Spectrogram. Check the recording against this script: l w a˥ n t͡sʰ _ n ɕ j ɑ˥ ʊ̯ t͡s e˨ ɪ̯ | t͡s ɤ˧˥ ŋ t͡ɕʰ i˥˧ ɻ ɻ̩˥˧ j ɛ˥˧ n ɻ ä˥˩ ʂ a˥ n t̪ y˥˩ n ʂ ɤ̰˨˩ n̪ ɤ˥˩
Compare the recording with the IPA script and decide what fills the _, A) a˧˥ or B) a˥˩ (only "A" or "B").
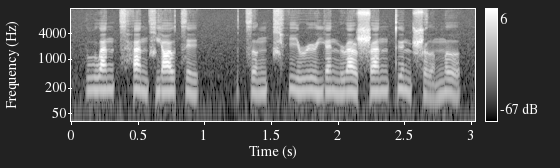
B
